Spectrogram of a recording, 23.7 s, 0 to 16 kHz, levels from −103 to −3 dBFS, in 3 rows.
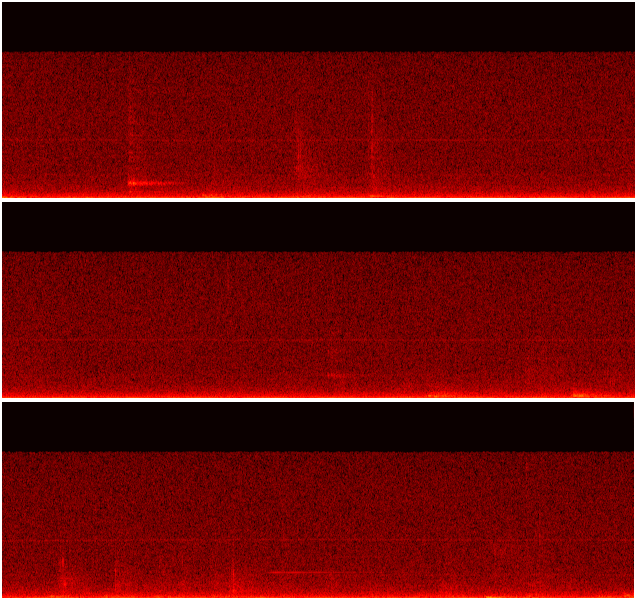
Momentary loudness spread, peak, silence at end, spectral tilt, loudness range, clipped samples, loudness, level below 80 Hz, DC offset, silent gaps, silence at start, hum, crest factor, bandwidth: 4 LU; -40 dBFS; 0 s; -4.5 dB/octave; 2 LU; under 0.1%; -61 LUFS; -62 dBFS; under 0.1%; none; 0 s; 60 Hz at -65 dBFS; 18 dB; 12 kHz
